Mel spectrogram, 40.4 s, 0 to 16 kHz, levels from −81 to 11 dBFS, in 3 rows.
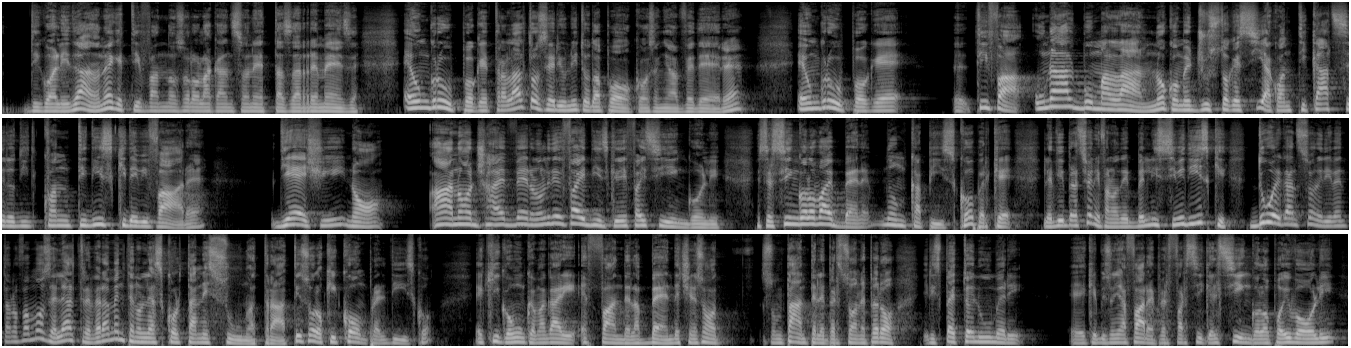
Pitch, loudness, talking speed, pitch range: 140 Hz, -19 LUFS, 195 wpm, 120-175 Hz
